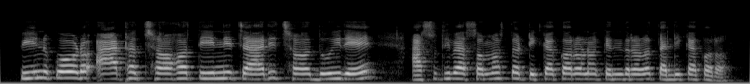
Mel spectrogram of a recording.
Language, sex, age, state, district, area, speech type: Odia, female, 45-60, Odisha, Ganjam, urban, read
